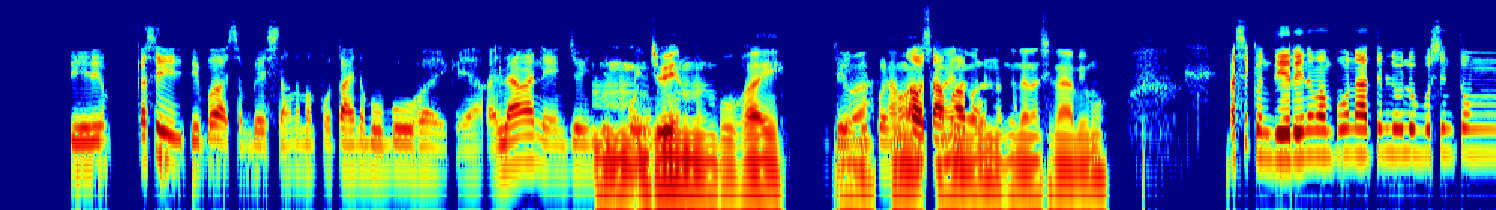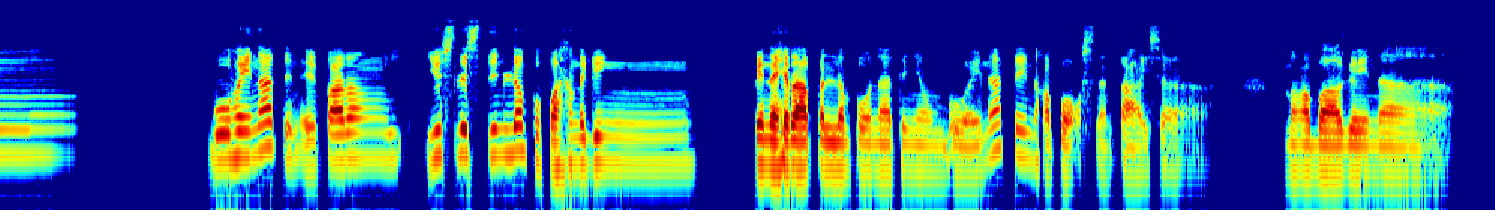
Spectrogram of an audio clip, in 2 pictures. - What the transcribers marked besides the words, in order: other background noise
- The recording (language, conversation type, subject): Filipino, unstructured, Ano ang nararamdaman mo kapag hindi mo magawa ang paborito mong libangan?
